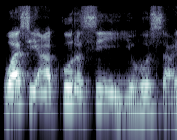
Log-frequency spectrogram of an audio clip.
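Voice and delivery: slow recited Wasi'a kursiyuhus, y doubled; Quranic recitation. Shown as a demonstration. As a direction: recite the verse slowly, doubling y. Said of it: "ya-nya ditasdid tuh".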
